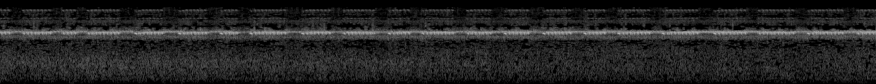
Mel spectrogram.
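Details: Insect sound for relaxation and sleep: a high, shrill trill broken into short bursts, roughly two each second, in a steady rhythm throughout. A faint hiss sits behind it.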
